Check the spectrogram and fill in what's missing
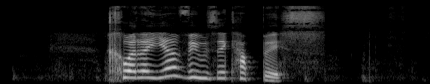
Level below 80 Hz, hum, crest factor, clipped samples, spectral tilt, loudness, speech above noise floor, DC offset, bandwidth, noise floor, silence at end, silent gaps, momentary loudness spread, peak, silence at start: -84 dBFS; none; 22 dB; under 0.1%; -2 dB/octave; -22 LUFS; 37 dB; under 0.1%; 16.5 kHz; -59 dBFS; 1.1 s; none; 12 LU; -2 dBFS; 1.1 s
